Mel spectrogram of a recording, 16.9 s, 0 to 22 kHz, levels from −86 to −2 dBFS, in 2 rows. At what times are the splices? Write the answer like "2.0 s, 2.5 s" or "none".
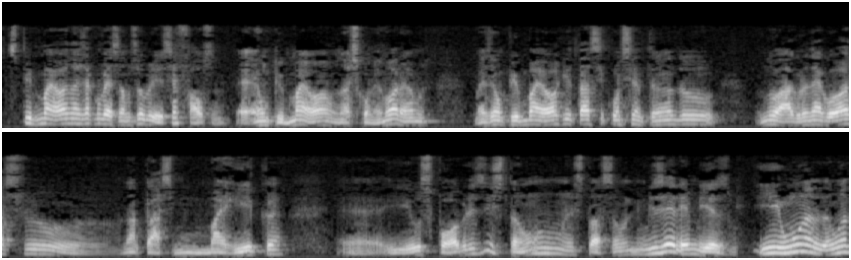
2.3 s, 15.8 s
